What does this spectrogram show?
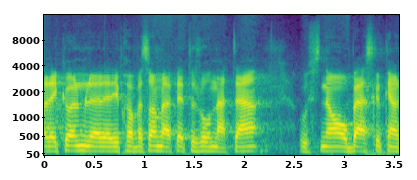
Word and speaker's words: Nathan: C'est comme la façon de le dire anglais-français, parce qu'en anglais, c'est Nathan. Mais le TH, c'est dur à prononcer, alors on dit Nathan. Mais sinon, à l'école, les professeurs m'appelaient toujours Nathan.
